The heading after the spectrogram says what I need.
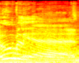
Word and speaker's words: oubliette: Oubliette!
